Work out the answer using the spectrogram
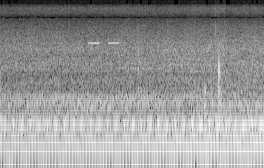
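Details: Engine started after erasing stored codes, including a timing code, to check for misfires or knocks: smooth, even low hum at idle with no knocking or stumble; engine sounds healthy.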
